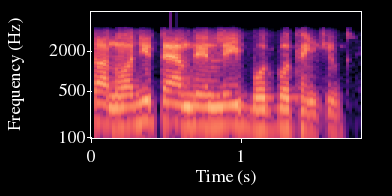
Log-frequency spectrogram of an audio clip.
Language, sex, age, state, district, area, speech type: Punjabi, male, 30-45, Punjab, Gurdaspur, urban, conversation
